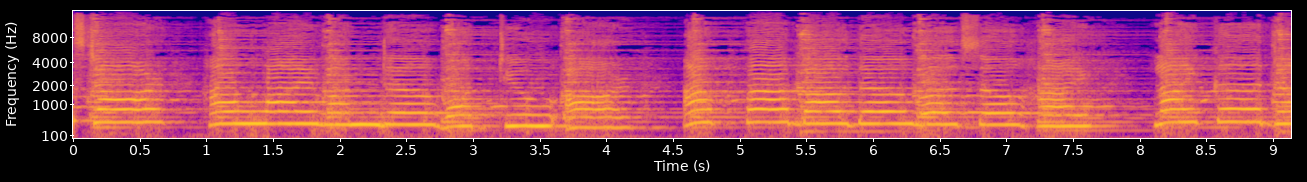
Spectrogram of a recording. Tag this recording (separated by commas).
Theme music, Music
